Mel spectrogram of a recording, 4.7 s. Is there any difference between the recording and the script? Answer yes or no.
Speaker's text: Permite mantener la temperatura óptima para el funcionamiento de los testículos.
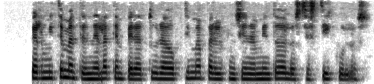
no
